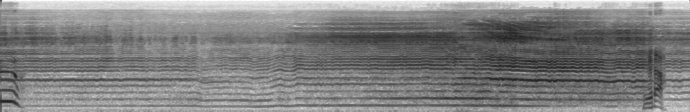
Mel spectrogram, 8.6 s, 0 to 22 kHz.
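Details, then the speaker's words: 30cc two-stroke (carb thought to be 2048, needles 1¼ turns out, stock settings) on an RC T-44 catamaran in cold water: buzzy tone wavers and climbs unevenly, soft and blubbery at the top; mixture way too wet, and the prop needs work. "Definitely need some help in the prop, and way too wet."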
